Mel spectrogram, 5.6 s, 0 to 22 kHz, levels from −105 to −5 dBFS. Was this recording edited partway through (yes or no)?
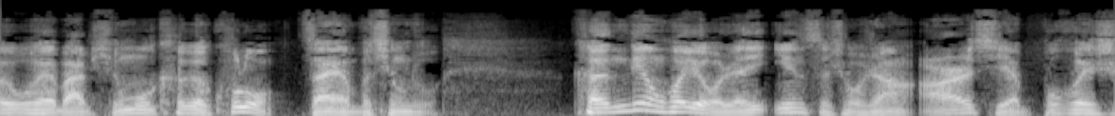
no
